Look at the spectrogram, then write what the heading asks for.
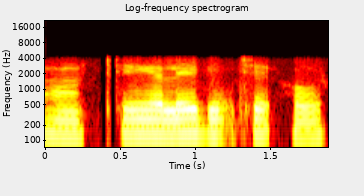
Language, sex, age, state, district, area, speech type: Santali, male, 18-30, West Bengal, Bankura, rural, conversation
